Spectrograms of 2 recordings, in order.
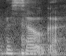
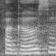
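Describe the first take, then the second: First: The s comes before the g. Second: The g comes before the s. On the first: The speaker calls it wrong. "I always want to say Pasoga" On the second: The speaker calls it right. "It's Pagosa Springs"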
